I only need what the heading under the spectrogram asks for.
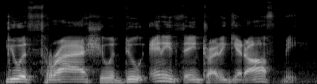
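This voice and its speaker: A man's voice: fairly low pitch, normal speed, gravelly, bright, forceful tone. A man telling a personal story in a rambling, agitated monologue that often breaks off and checks in with the listener. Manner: agitated, rambling, with many restarts and "right?". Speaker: vlogger.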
